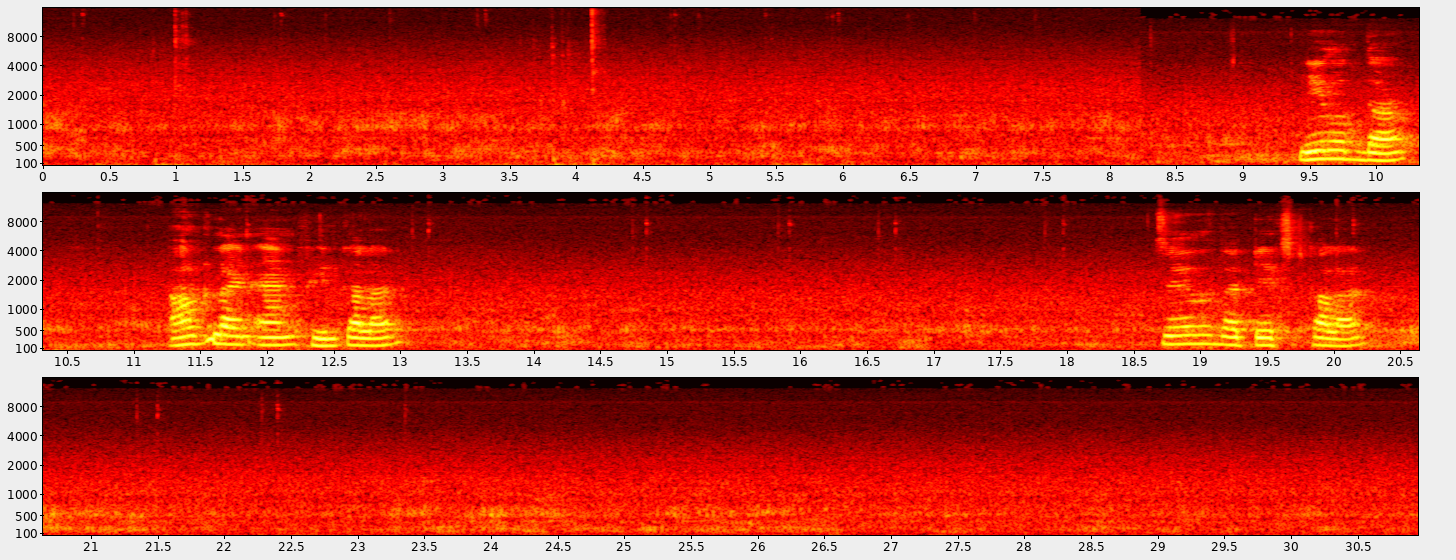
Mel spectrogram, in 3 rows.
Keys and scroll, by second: 5.7 ctrl+e.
